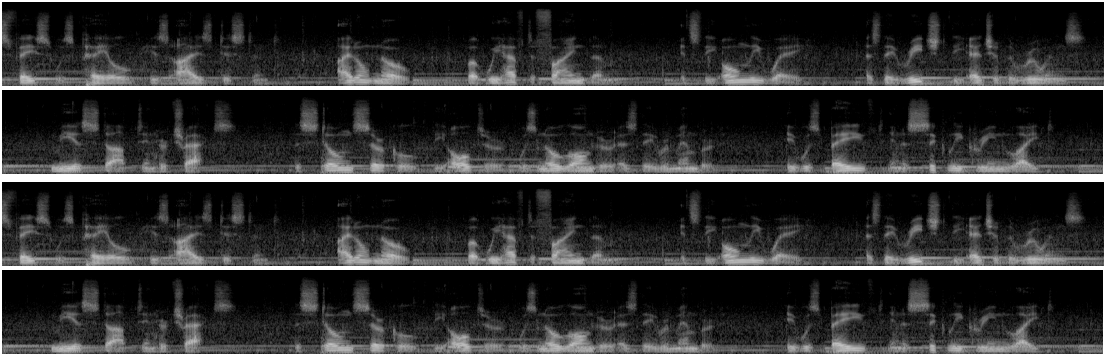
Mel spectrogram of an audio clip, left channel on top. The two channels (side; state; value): both; identical; correlation 1.00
